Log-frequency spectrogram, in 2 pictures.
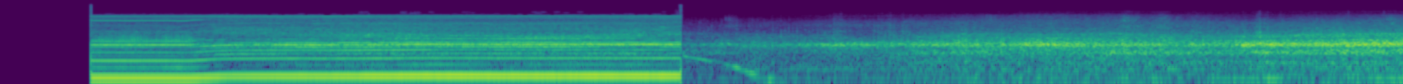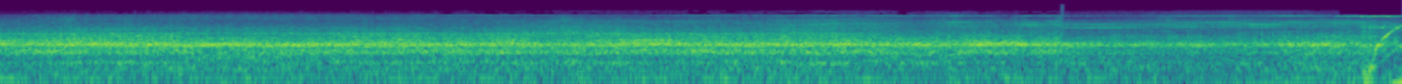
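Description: Onboard sound of a Bixler RC foam plane: its electric motor gives a steady whine that steps up slightly about a second in, then winds down with a falling pitch about three seconds in. A steady rush of air over the airframe and microphone follows as the plane glides, and the motor whine comes back right at the end.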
